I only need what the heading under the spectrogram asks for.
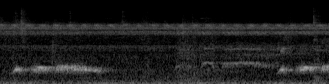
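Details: Spotted dove at a breeding farm in Ba Vì, northern Vietnam, repeating soft, rolling coos: a burry phrase, then a smoother rising-falling note, then another burry coo. A steady high insect buzz fills the background.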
